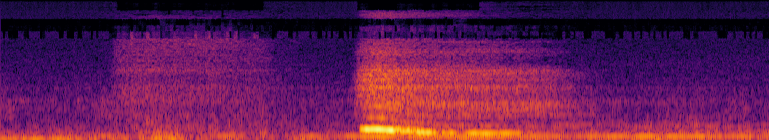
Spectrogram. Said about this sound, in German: Genau, lass uns mal zusammen ein bisschen atmen.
